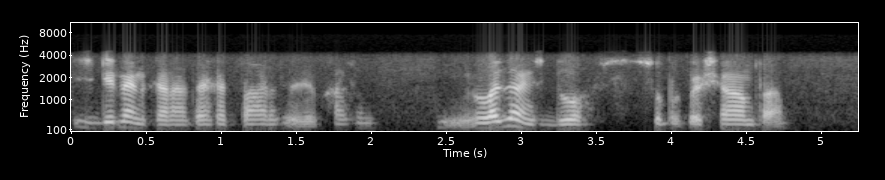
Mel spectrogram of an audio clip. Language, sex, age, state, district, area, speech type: Kashmiri, male, 45-60, Jammu and Kashmir, Bandipora, rural, conversation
